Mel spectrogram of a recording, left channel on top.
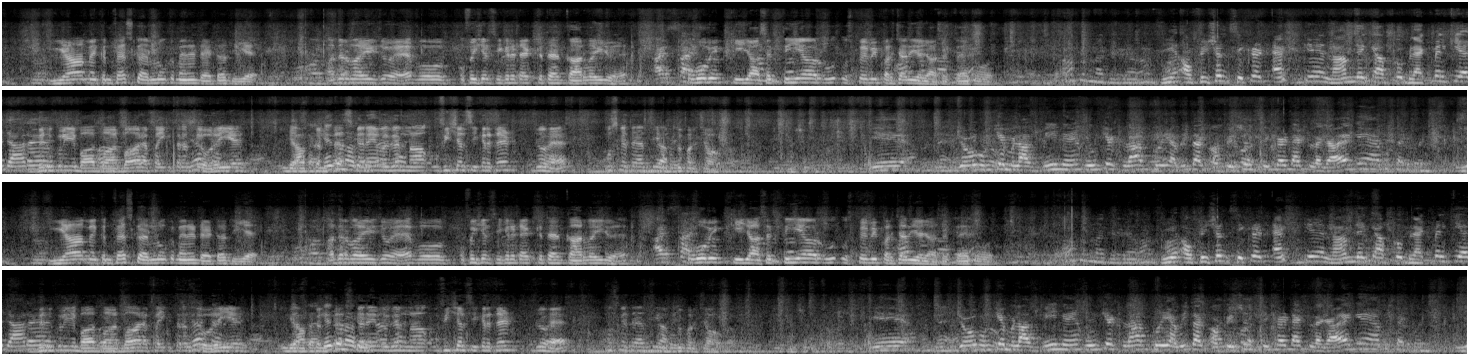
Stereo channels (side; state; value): left; noise; hum, 30 dB below the sound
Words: या मैं कन्फेस कर लूँ कि मैंने डाटा दिया है। अदरवाइज जो है वो ऑफिशियल सीक्रेट एक्ट के तहत कार्रवाई जो है वो भी की जा सकती है और उस पर भी पर्चा दिया जा सकता है। तो ये ऑफिशियल सीक्रेट एक्ट के नाम लेके आपको ब्लैकमेल किया जा रहा है? बिल्कुल, ये बात बार बार एफआई की तरफ से हो रही है कि आप कन्फेस करें, अगर ना ऑफिशियल सीक्रेट एक्ट जो है उसके तहत भी आप पे पर्चा होगा। ये जो उनके मुलाजमीन हैं उनके खिलाफ कोई अभी तक ऑफिशियल सीक्रेट एक्ट लगाया गया है अभी तक?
